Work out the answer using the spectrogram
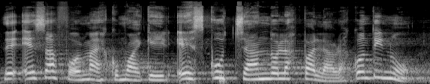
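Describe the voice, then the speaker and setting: A woman teaching young children, dictating words and sounding out each syllable slowly and clearly, giving patient step-by-step instructions. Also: fairly high pitch, lively intonation. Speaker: primary school teacher. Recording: roomy, reverberant echo.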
